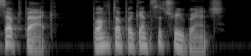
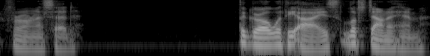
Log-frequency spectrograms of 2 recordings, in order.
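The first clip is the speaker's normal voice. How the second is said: usual speaking voice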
